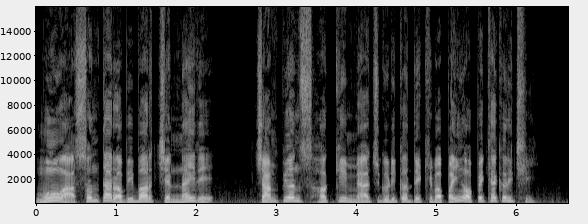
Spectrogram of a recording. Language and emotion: Odia, happy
